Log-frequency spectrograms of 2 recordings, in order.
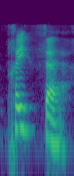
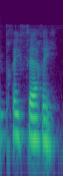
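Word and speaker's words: préfère: my air pronunciation here I prefer is play fair it is not your play fairy okay that's I favorite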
